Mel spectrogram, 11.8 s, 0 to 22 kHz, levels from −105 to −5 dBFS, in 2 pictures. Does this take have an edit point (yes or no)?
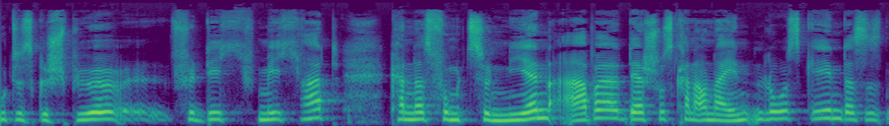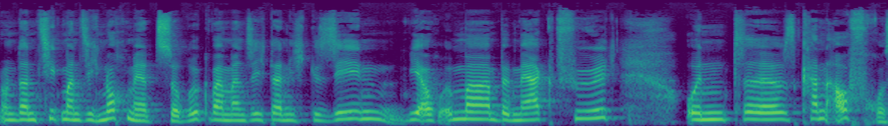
yes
